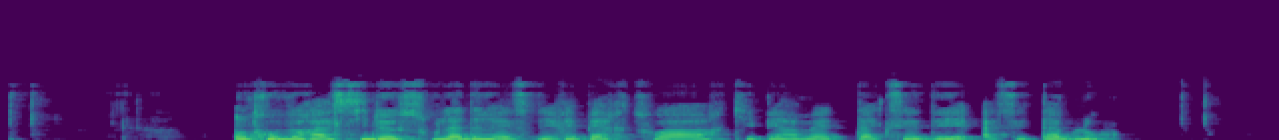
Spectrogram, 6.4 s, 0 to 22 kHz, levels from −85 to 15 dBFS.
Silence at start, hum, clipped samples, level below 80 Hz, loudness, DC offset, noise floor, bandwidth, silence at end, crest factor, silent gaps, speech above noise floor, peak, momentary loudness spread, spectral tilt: 1.2 s; none; under 0.1%; -62 dBFS; -18 LUFS; under 0.1%; -61 dBFS; 9.6 kHz; 0.8 s; 16 dB; none; 44 dB; -2 dBFS; 8 LU; -5.5 dB/octave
